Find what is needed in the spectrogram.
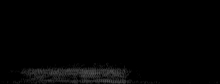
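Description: Faint, low vocal sound from a pet, a little over a second long and drifting slightly down in pitch, then near silence.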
